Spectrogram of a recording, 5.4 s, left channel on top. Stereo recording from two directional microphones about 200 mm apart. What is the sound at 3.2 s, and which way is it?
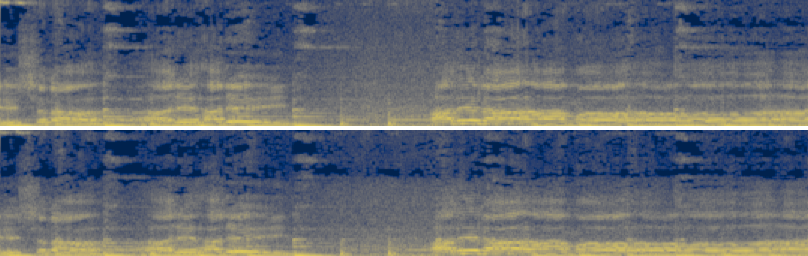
Speech, 20° left (ahead or behind).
